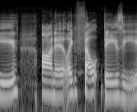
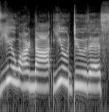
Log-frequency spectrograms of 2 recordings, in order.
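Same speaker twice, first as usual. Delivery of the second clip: mock cross, upset, raised, pitched-up scolding tone; 7 semitones higher than usual. Retelling a quarrel about packing: imitating Christine raising her voice. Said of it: "Christine gets pretty upset and kinda raises her voice".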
